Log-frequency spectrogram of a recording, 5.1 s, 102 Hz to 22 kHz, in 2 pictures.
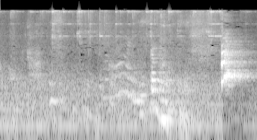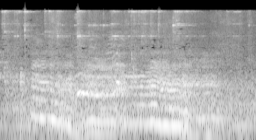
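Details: Boxers playing, a 14-week-old female puppy with an older male dog; rough growling and whining sounds with a sudden sharp yelp midway, followed by continued rumbling growls.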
